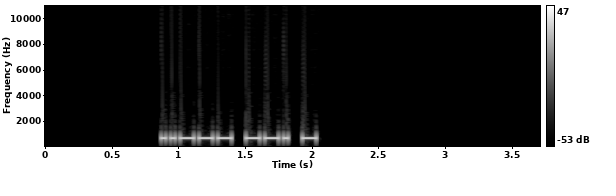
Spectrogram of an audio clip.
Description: Morse code, heard as a keyed tone, about 31 wpm, 700 Hz. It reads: 2GT
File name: Speed-Racing - Three Letter-Number Combinations - 25wpm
